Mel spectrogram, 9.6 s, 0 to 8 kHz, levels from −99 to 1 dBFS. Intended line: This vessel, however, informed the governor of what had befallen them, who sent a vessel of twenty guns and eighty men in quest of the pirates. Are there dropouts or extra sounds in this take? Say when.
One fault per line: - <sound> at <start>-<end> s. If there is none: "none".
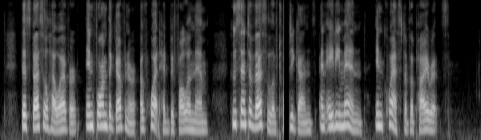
- dropout at 5.7-5.8 s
